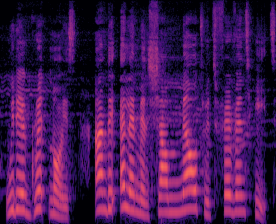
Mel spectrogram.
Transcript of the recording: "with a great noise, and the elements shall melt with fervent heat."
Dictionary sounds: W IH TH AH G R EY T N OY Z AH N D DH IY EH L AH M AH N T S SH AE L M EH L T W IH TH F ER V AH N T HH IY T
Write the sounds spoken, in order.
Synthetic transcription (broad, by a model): W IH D AH G R EY T N OY Z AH N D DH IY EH L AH M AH N T SH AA L M EH L T W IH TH F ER V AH N T HH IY T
